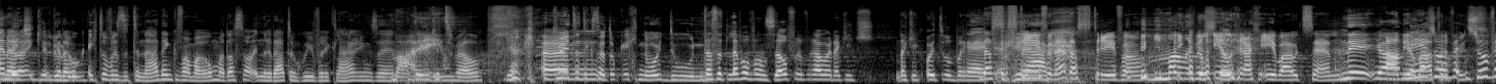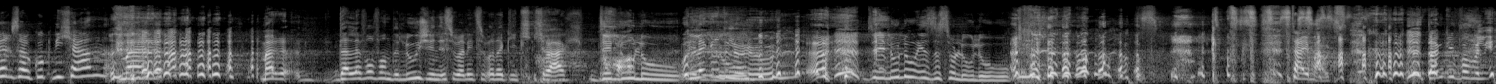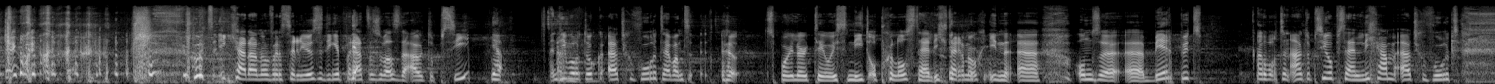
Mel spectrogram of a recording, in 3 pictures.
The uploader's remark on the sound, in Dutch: Live vanop het DS Podcastfestival in Oostende.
